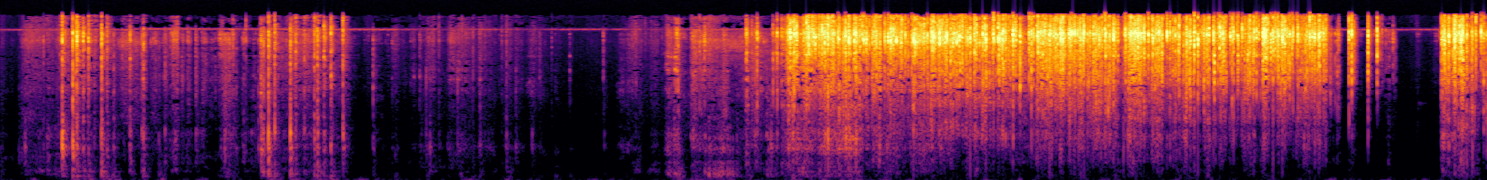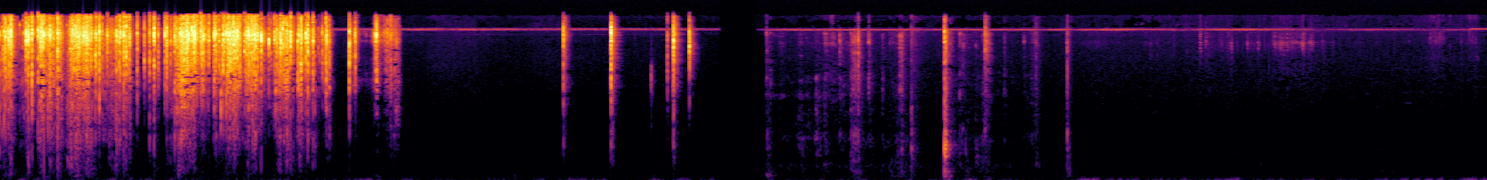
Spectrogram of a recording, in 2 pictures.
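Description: A thin plastic bag of LEGO pieces crinkling and being torn open, in two long loud stretches in the middle, after a few shorter rustles of the cardboard advent calendar door being opened. Near the end, scattered light clicks of small plastic pieces.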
